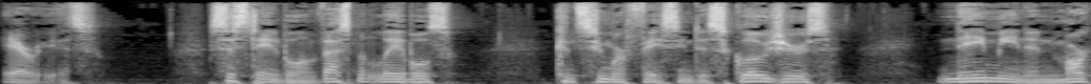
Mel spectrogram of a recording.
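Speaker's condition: No condition

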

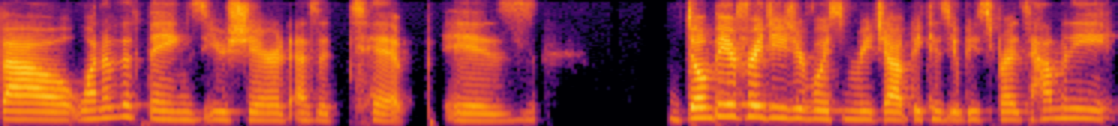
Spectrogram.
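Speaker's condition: No condition

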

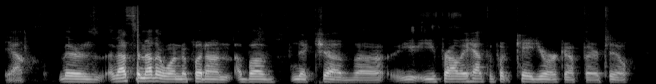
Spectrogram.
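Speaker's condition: No condition

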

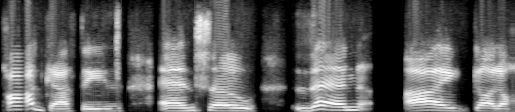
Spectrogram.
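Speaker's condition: Cerebral palsy; lifelong moderate cerebral palsy, can walk, needs full assistance dressing; can talk

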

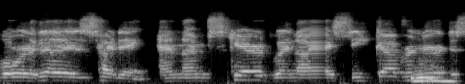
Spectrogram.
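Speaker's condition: Cerebral palsy, speech-generating device; wheelchair user, vulnerable to COVID complications; speaks through communication app on iPad, types on keyboard with nose

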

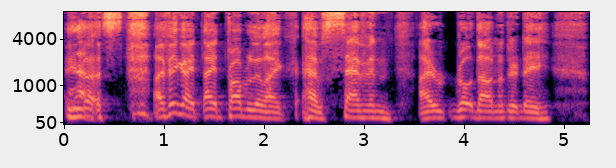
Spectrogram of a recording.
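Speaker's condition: No condition

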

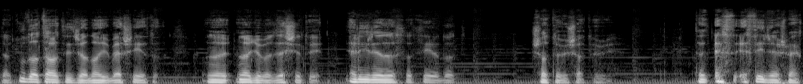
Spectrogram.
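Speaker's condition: Parkinson's disease; becomes emotional more easily as a symptom

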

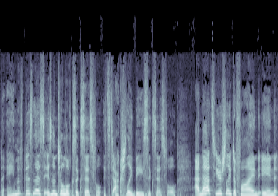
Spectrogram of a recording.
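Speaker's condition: No condition

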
